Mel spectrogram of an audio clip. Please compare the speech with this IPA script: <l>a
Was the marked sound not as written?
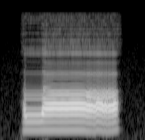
no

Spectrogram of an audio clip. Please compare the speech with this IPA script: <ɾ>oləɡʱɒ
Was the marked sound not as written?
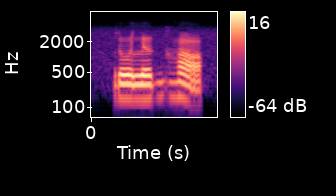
no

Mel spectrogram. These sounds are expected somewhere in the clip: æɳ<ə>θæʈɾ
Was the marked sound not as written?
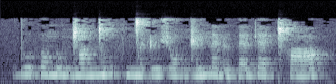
no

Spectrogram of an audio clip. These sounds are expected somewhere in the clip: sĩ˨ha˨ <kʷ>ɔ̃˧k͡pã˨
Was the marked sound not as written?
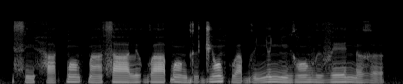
yes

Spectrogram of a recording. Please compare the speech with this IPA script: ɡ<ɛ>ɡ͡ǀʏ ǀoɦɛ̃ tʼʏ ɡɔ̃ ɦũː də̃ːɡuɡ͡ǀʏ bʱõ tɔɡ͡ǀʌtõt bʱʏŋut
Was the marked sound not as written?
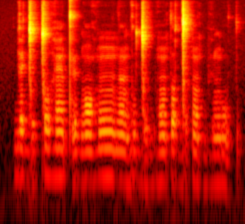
no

